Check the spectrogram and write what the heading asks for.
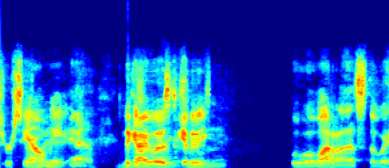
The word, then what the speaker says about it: Hugo Barra: Guy was giving Hugo Barra. That's the way it's pronounced.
